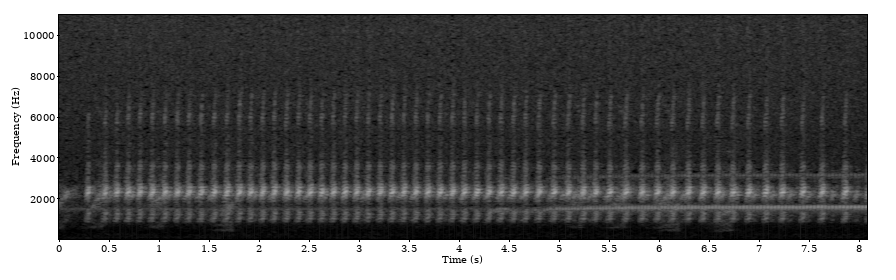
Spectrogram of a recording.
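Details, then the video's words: Tree frogs singing in a pond at night in mid-April, North-East Italy: a dense chorus of rapid, rasping pulses, steadily repeated, over the steady high trill of mole crickets throughout. "singing tree frogs in pond"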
